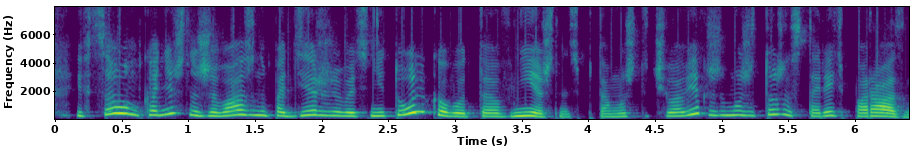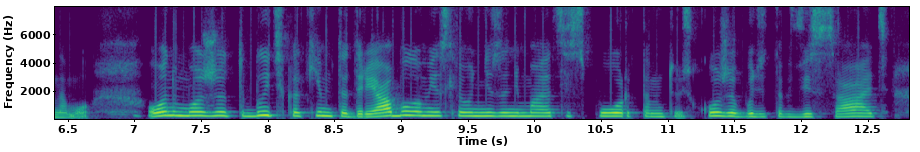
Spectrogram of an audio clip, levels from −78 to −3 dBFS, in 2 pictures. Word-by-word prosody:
И 260 - -2
в 245 - -13
целом, 385 +5 +4
конечно 320 +2 -1
же, 255 -1 +1
важно 300 +2 +2
поддерживать 265 -1 0
не 250 0 +1
только 345 - +3
вот, 220 -1 -1
э, 220 -1 0
внешность, 215 -4 0
потому 205 +2 -6
что 220 +1 -16
человек 260 - 0
же 295 -1 -3
может 290 -2 -2
тоже 345 +2 -1
стареть 265 0 -4
по-разному. 220 -9 0 0.4
Он 265 +4 +4
может 265 -1 +1
быть 285 +5 +1
каким-то 245 -1 -1
дряблым, 250 +9 +3
если 260 0 -1
он 250 -1 +3
не 245 0 +2
занимается 235 0 -1
спортом. 235 -2 -1
То 210 - -12
есть - - -11
кожа 245 -2 +1
будет 205 -1 -5
обвисать, 200 +3 -4
245 Hz, 165 wpm, -19 LUFS, 225-280 Hz, 0.4 s, целом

